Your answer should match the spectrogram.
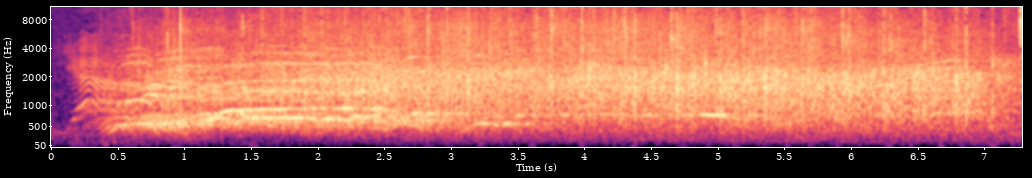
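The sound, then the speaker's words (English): Loud, sustained applause from a large live crowd greeting the mention of the Omni Group, steady clapping with scattered cheers and a few whistles rising above it, lasting several seconds without letting up. “Sounds like you've heard of them.”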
